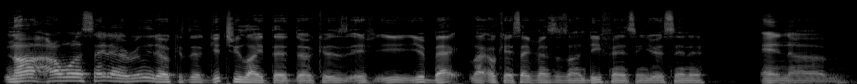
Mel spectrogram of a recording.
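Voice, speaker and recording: Argumentative low-voiced young man. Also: moderate pace, clear, resonant tone. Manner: animated, argumentative, lots of "like" and "though". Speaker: podcast co-host. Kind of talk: casual sports chat.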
